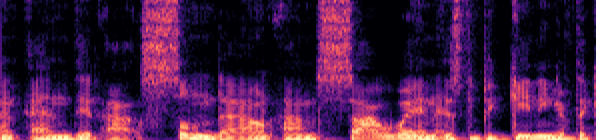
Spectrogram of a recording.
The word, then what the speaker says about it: Samhain: It looks like it's spelt as Samhain, but it's pronounced Samhain, as the native languages of Albion aggressively resist English.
